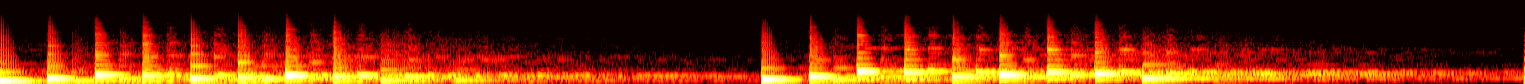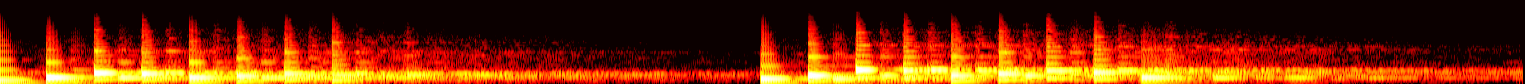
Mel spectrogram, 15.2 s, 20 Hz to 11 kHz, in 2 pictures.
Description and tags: A hookline I made with Alchemy 1.5 in Numerology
